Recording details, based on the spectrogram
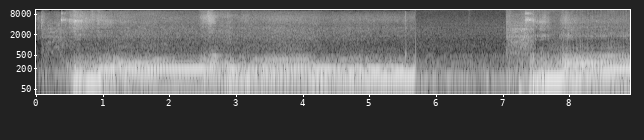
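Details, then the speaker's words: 1970 Dodge Charger, 383 big block V8, after installing Flowmaster American Thunder exhaust with Super 40 mufflers and H-pipe: much louder deep burble revving up and dropping back cleanly twice, even lopey idle between; healthy. "The car is considerably louder now. It sounds like a true big block Mopar now."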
